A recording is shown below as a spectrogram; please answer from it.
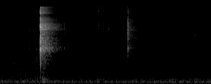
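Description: Sharp click of a handheld lighter about half a second in, followed by two faint ticks.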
